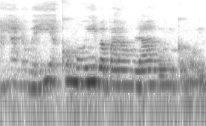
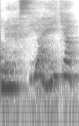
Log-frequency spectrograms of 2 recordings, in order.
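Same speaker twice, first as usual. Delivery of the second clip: ordinary delivery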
